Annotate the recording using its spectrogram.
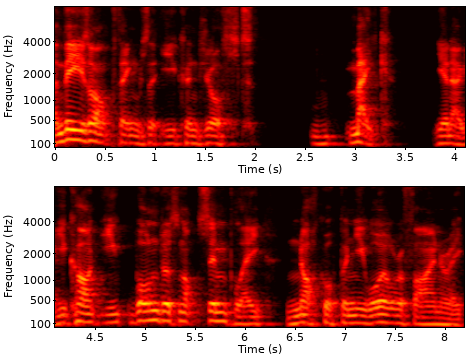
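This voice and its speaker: Speaking at a fairly slow pace, a man with a British accent has a medium pitch and a somewhat breathy voice. His pitch varies in an ordinary way. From northwest England. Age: 40s. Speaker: war veteran and drone operator vlogger. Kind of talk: live stream casual monologue. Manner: hesitant, repeating words.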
